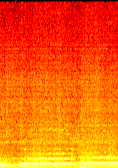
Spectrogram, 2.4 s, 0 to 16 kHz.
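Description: A 1938 French 78 rpm shellac record playing: a singer with dance orchestra accompaniment, the melody holding one long note and then stepping up to a higher one over the band.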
